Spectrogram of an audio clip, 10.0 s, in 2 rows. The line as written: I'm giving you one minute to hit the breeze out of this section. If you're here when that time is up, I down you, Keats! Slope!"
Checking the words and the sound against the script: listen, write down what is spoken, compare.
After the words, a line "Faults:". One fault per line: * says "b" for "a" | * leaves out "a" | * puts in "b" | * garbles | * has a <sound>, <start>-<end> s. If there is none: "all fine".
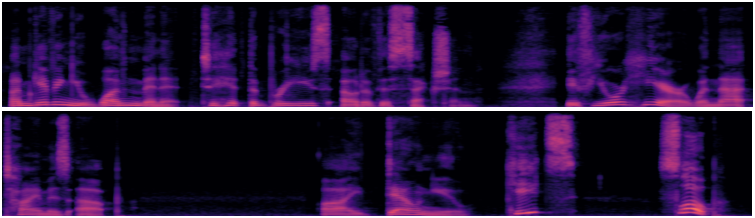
I'm giving you one minute to hit the breeze out of this section. If you're here when that time is up, I down you, Keats! Slope!"
Faults:
all fine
